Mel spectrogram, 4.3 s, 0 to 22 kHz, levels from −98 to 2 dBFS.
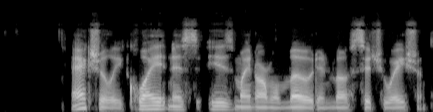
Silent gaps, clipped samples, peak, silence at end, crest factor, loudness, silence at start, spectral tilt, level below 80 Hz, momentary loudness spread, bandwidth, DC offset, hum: none; under 0.1%; -6 dBFS; 0.1 s; 22 dB; -26 LUFS; 0.7 s; -3.5 dB/octave; -70 dBFS; 5 LU; 10.5 kHz; under 0.1%; none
